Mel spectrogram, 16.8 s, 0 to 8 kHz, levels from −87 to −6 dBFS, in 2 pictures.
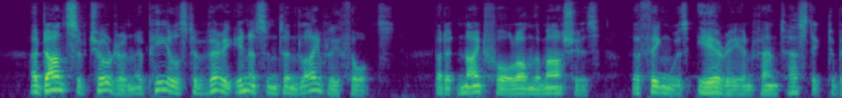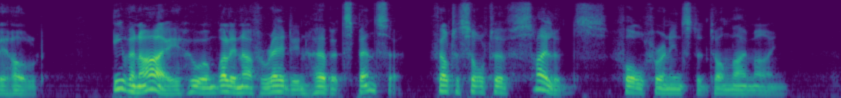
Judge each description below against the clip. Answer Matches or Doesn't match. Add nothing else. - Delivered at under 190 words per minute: Matches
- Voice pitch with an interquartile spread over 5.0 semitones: Matches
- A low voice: Matches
